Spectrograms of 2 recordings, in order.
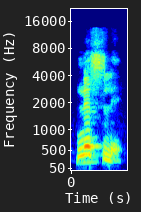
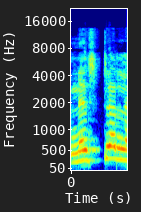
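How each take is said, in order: First: The t sound is silent. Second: The t sound is clearly pronounced. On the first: The speaker calls it right. "क्या पढ़ेंगे" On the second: The speaker calls it wrong. "तो नेस्टल नहीं पढ़ेंगे"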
